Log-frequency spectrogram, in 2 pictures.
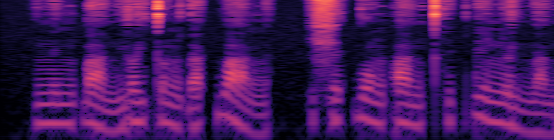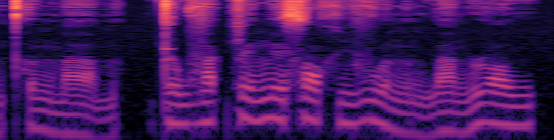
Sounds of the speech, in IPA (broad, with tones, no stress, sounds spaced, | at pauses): n i˧ ŋ ɓ a˨˩˦ n j ə˧ j t̪ ə˨˩ ŋ ɗ a˦˥ k̚ w a˨˩˨ ŋ | ʂ i˦˥ t̚ w o˧˥ ŋ ʔ a˧ n t̪ʰ i˦˥ k̚ ɗ i˧ ɲ ə˨˩ j n a˨˩˨ n t̪ʰ ə˨˩ ŋ m a˨˩˨ m | ʈ ə˧ w v a˦˥ k̚ ʂ e˧˥ ŋ e˧˥ s ɔ˧ x i˧˥ v u˨˩ ə̯ ŋ ə˨˩˨ ŋ w a˨˩˦ ŋ ɹ ɔ˧ w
